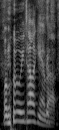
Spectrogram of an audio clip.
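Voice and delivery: normal talking voice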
